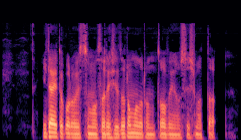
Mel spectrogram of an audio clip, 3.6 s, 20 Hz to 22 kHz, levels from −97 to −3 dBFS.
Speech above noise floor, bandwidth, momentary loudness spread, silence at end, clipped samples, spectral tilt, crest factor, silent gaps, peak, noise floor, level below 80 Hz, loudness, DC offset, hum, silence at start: 37 dB; 11.5 kHz; 12 LU; 0.4 s; under 0.1%; -6 dB/octave; 22 dB; none; 0 dBFS; -58 dBFS; -44 dBFS; -22 LUFS; under 0.1%; none; 0.65 s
